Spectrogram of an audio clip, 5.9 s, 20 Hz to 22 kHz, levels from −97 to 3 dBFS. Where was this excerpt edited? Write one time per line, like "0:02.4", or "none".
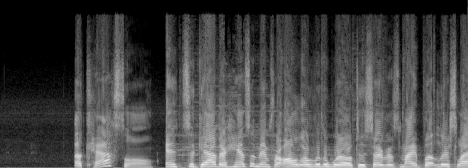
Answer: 0:01.9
